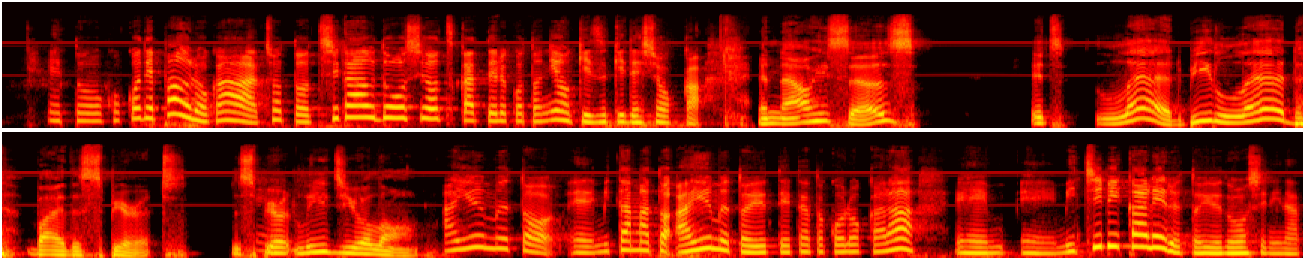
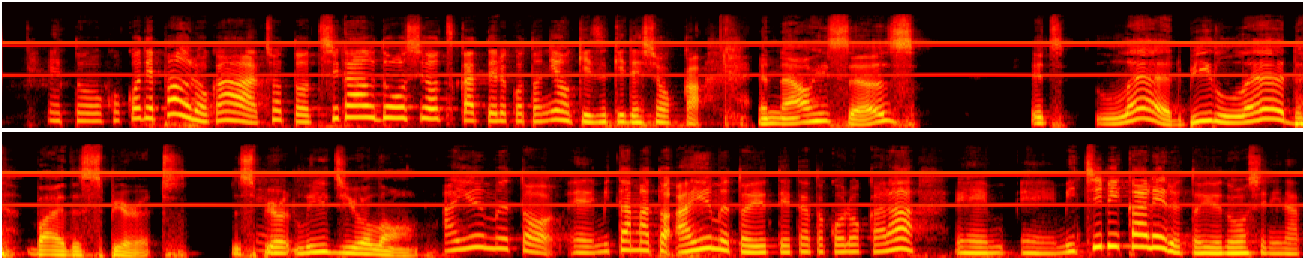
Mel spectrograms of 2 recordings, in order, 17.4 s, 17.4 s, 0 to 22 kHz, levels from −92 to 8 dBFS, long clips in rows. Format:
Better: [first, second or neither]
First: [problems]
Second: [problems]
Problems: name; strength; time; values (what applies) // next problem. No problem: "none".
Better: first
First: high-pitched whine; faint; throughout; 6 kHz, 35 dB below the speech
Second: high-pitched whine; loud; throughout; 6 kHz, 9 dB below the speech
